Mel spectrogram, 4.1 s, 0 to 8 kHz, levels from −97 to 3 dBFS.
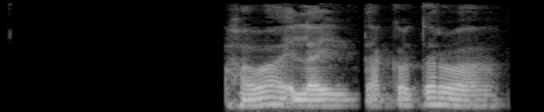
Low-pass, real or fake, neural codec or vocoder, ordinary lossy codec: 7.2 kHz; real; none; Opus, 64 kbps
